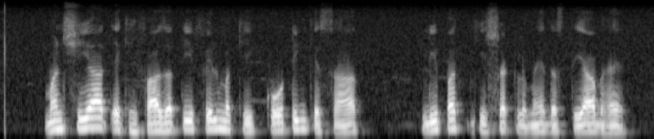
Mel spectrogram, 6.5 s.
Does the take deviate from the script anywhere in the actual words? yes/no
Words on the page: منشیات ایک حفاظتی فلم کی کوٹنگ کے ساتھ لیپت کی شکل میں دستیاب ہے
no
